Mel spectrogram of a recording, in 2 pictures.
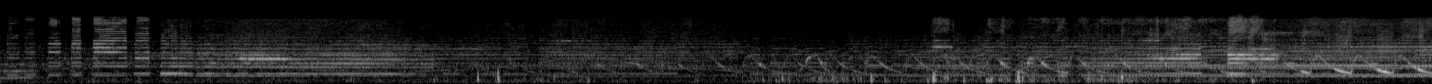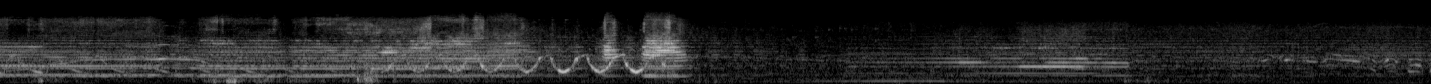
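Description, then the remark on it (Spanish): Many car horns in a car caravan honk over and over in a loud, overlapping chorus, long sustained blasts mixed with short toots, with a siren-like wail woven through before the noise suddenly drops. “Suene cornetón, suena.”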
